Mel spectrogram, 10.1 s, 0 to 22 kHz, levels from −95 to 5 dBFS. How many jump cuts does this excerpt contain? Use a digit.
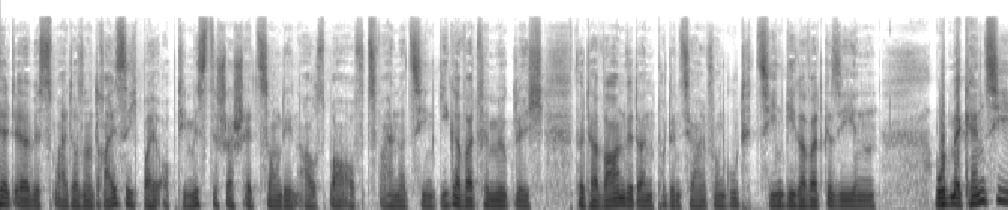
0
